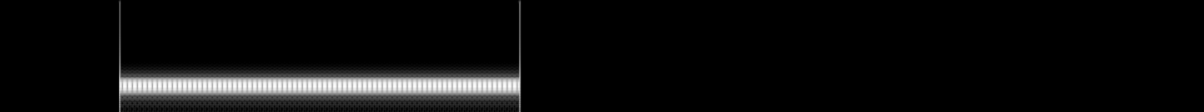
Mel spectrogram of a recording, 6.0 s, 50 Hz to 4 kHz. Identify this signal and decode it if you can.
Ringback tone (North America), 440 + 480 Hz.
